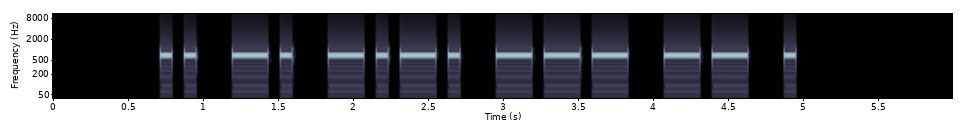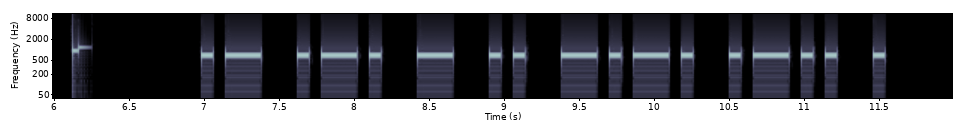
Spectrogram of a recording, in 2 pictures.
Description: Morse code, heard as a keyed tone, about 15 wpm, 700 Hz. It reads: INCOME ARTICLE
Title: Sentences from Top 1000 Words - Review Part 5 - New Word Drill - 15wpm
